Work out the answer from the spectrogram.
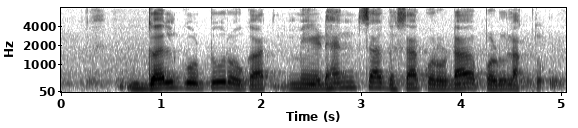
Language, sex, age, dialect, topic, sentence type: Marathi, male, 18-24, Standard Marathi, agriculture, statement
